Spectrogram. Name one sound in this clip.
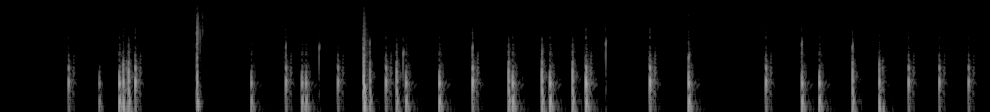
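Blocks are placed one after another with quick, soft thuds.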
